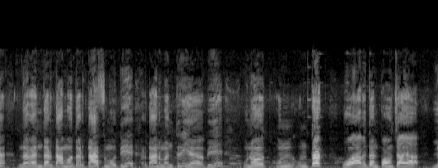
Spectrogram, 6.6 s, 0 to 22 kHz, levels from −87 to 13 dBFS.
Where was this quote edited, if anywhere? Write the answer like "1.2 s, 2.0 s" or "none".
none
